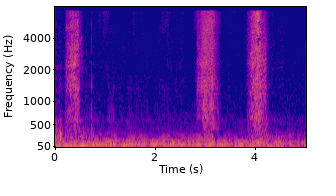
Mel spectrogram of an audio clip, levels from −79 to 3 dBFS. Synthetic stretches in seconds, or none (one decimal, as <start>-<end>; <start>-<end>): 0.8-3.8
